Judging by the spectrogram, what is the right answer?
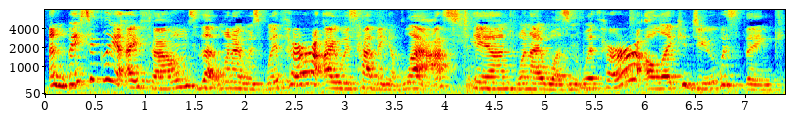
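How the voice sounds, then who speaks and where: Woman acting halting, chatty widow, echoey and distant. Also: mid-range voice, very animated, pushed and bright. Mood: fond, flustered. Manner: halting, conversational, with nervous asides. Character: grieving upbeat widow from Seattle, chatty and nervous. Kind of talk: dramatic monologue staged as a documentary interview. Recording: distant roomy hall recording with faint noise.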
